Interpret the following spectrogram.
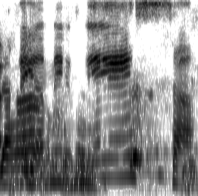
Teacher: esa palabra tiene la mayor fuerza de voz en me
